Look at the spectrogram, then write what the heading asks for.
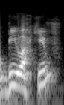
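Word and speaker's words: bioRxiv: Ele é pronunciado como Bioarquivo.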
